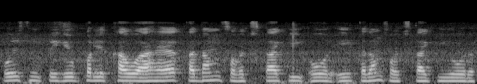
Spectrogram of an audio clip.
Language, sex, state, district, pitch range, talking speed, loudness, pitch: Hindi, female, Haryana, Jhajjar, 160-175 Hz, 190 wpm, -18 LUFS, 170 Hz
